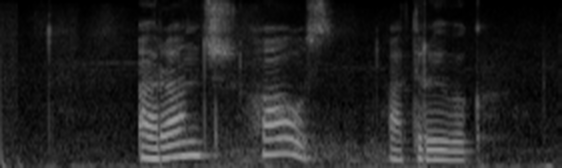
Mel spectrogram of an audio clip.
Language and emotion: Russian, neutral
